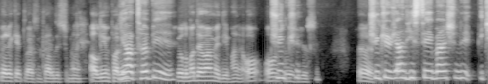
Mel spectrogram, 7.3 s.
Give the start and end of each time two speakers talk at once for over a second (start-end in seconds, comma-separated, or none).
none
